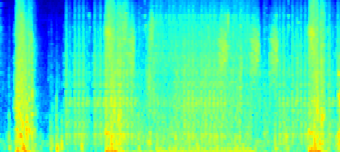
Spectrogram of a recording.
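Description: Gunfire in the shooter game Point Blank, with loud bursts of automatic fire in several rapid volleys separated by brief pauses.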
